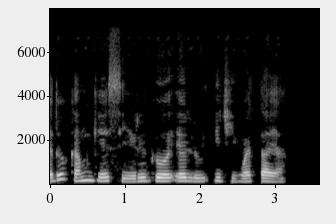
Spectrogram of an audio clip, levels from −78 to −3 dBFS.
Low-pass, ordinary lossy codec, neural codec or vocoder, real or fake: 7.2 kHz; none; none; real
